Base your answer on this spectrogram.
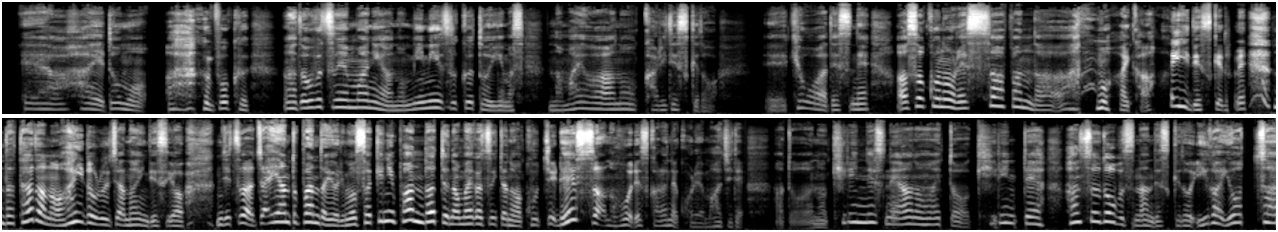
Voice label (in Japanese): クセ強めオタクキャラ セリフ; VOICE SAMPLE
